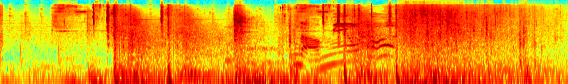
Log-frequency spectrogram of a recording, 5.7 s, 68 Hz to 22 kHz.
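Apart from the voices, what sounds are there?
gunshots and exploding barrel in video game GFL2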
